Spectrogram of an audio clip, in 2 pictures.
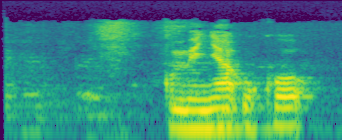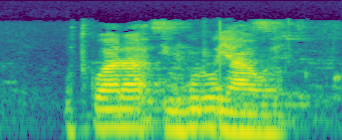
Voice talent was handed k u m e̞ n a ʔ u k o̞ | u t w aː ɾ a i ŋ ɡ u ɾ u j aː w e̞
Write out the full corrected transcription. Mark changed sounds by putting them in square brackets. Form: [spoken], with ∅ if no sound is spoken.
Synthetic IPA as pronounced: k u m e̞ [ɲ] a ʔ u k o̞ | u t w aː ɾ a i ŋ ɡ u ɾ u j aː w e̞

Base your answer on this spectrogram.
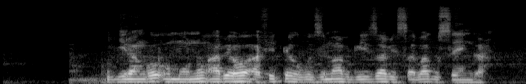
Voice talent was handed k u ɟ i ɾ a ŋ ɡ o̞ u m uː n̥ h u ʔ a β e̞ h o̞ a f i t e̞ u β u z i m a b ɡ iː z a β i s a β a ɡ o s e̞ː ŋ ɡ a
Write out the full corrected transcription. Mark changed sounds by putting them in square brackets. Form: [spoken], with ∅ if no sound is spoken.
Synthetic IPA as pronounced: k u ɟ i ɾ a ŋ ɡ o̞ u m uː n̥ h u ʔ a β e̞ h o̞ a f i t e̞ u β u z i m a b ɡ iː z a β i s a β a ɡ [u] s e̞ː ŋ ɡ a

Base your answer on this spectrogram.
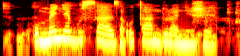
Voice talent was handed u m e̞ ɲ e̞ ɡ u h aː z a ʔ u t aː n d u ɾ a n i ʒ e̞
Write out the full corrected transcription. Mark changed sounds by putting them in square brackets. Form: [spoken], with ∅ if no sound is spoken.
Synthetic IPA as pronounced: u m e̞ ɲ e̞ ɡ u [s] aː z a ʔ u t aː n d u ɾ a [ɲ] i ʒ e̞

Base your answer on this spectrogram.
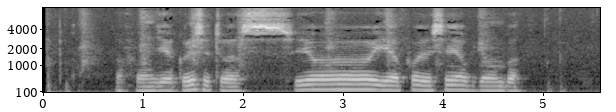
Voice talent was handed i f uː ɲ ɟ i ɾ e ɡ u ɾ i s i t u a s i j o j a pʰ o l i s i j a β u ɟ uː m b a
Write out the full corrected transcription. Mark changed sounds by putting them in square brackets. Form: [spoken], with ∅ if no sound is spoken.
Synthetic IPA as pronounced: [a] f uː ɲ ɟ i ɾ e [k] u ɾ i s i t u a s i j o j a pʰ o l i s i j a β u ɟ uː m b a

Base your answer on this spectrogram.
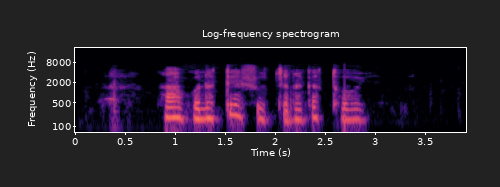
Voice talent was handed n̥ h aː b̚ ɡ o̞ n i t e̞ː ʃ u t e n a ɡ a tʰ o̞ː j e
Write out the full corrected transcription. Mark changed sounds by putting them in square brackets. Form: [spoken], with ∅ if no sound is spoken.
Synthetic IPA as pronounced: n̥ h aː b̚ ɡ o̞ n [a] t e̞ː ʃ u [t͡s] e n a ɡ a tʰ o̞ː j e

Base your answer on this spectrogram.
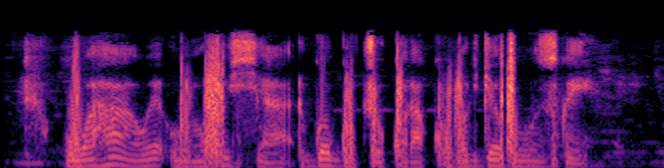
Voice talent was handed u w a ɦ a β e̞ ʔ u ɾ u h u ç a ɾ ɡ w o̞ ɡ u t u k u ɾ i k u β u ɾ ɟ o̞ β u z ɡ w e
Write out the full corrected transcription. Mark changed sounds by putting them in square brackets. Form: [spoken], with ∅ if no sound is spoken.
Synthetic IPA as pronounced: u w a ɦ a [w] e̞ ʔ u ɾ u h u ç a ɾ ɡ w o̞ ɡ u [t͡ʃ] u k u ɾ [a] k u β u ɾ ɟ o̞ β u z ɡ w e

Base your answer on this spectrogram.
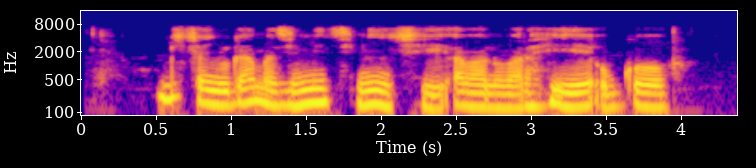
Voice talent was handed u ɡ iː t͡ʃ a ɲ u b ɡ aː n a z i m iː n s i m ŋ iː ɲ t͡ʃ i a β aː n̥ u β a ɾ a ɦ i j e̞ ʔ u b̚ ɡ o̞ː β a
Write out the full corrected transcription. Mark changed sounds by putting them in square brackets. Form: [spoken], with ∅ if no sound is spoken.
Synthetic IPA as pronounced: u ɡ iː t͡ʃ a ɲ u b ɡ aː [m] a z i m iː n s i m [ɲ] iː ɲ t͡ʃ i a β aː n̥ u β a ɾ a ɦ i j e̞ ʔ u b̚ ɡ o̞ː β a

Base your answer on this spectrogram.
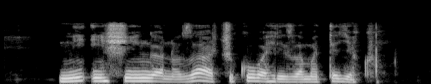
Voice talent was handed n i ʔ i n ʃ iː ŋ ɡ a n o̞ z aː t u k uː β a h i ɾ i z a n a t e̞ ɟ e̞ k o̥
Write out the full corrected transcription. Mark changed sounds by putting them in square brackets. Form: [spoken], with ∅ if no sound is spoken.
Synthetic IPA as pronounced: n i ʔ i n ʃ iː ŋ ɡ a n o̞ z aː [t͡ʃ] u k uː β a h i ɾ i z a [m] a t e̞ ɟ e̞ k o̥

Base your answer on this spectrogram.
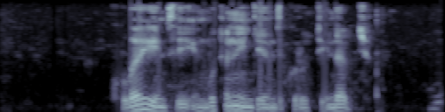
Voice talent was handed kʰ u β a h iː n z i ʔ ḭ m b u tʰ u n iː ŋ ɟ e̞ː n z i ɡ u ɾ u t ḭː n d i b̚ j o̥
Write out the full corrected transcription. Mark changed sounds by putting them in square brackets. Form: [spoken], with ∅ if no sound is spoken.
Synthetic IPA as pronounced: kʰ u β a h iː n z i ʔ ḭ m b u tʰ [o] n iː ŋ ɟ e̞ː n z i [k] u ɾ u t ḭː n d [a] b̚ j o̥

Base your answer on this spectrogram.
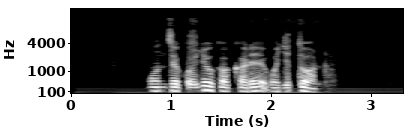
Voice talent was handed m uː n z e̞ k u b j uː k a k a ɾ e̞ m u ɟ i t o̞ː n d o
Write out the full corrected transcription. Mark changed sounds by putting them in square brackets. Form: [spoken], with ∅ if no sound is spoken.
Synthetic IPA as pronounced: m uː n z e̞ k u [v] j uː k a k a ɾ e̞ m u ɟ i t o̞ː n d o

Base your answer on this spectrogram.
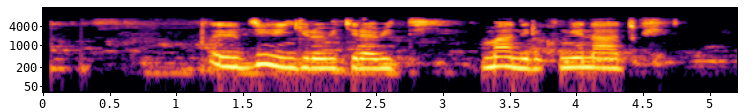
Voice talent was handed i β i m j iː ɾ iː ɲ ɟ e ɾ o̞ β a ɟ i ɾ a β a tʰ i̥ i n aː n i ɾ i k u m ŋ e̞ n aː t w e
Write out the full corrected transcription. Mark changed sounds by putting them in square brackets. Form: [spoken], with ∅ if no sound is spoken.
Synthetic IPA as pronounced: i β i [b] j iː ɾ iː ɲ ɟ [i] ɾ o̞ β [i] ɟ i ɾ a β [i] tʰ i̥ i [m] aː n i ɾ i k u m ŋ e̞ n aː t w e

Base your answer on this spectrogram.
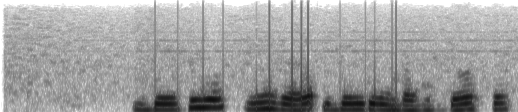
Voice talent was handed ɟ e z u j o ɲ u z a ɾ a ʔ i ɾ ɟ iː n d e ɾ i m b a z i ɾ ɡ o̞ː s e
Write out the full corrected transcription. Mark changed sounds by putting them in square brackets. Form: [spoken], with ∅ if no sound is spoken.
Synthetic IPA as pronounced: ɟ e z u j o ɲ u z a ɾ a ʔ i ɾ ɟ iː n d [i] ɾ [iː] m b a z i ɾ [ɟ] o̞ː s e

